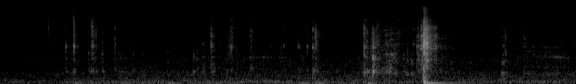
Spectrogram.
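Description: Plastic parts of a toy click and clack as hands handle them.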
